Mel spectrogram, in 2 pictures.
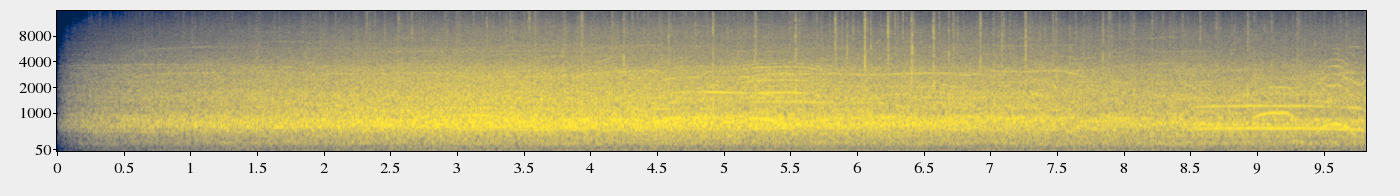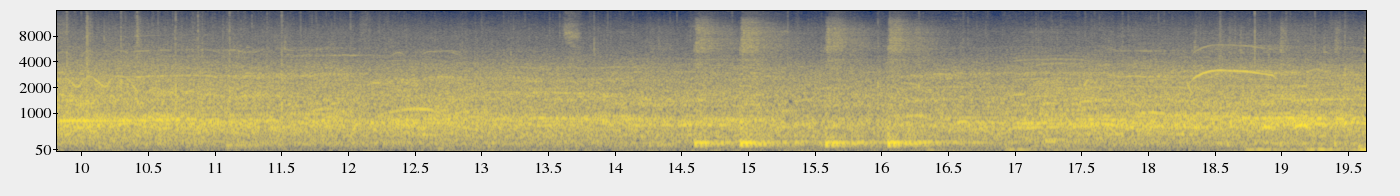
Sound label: Crowd, Madison Square Garden; New York, NY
